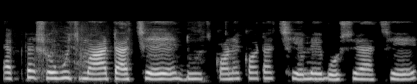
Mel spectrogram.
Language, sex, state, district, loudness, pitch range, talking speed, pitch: Bengali, female, West Bengal, Dakshin Dinajpur, -17 LUFS, 245-275 Hz, 145 wpm, 255 Hz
